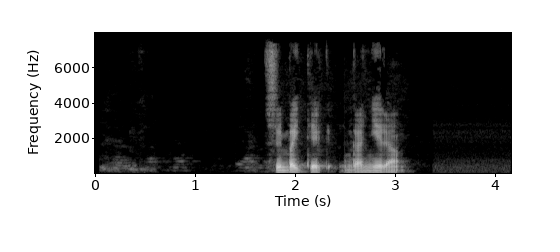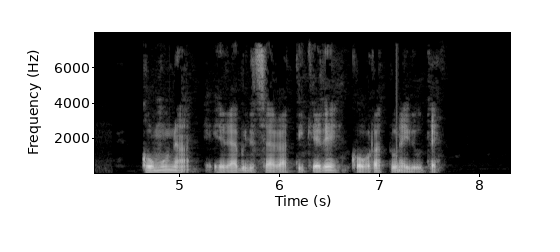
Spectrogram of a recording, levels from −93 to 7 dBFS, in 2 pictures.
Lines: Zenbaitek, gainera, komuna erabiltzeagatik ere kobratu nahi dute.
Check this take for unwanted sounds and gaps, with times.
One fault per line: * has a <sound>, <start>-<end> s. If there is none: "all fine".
all fine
